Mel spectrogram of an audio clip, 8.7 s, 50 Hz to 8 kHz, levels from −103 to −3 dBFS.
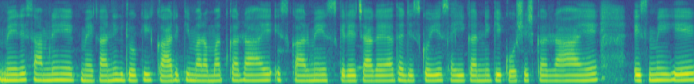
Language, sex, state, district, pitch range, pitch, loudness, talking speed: Hindi, female, Uttar Pradesh, Budaun, 185-205 Hz, 195 Hz, -16 LUFS, 205 wpm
